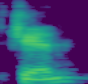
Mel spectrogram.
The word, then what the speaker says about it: Ginn: It's Ginn, like the drink.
